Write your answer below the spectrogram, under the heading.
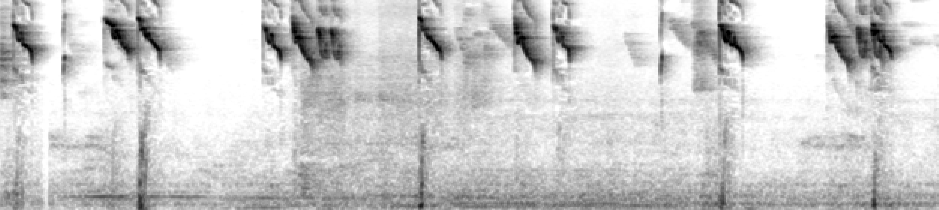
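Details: Male buxtoni white-eye (pleci), a sound meant to rouse other birds into song. Paired and tripled high chirps slide downward, in short bursts spaced about one to two seconds apart, over a faint low hum.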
